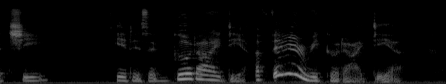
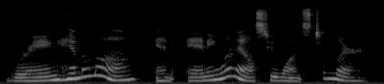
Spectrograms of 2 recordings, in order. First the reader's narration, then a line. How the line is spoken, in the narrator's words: replied Old Mother Nature kindly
